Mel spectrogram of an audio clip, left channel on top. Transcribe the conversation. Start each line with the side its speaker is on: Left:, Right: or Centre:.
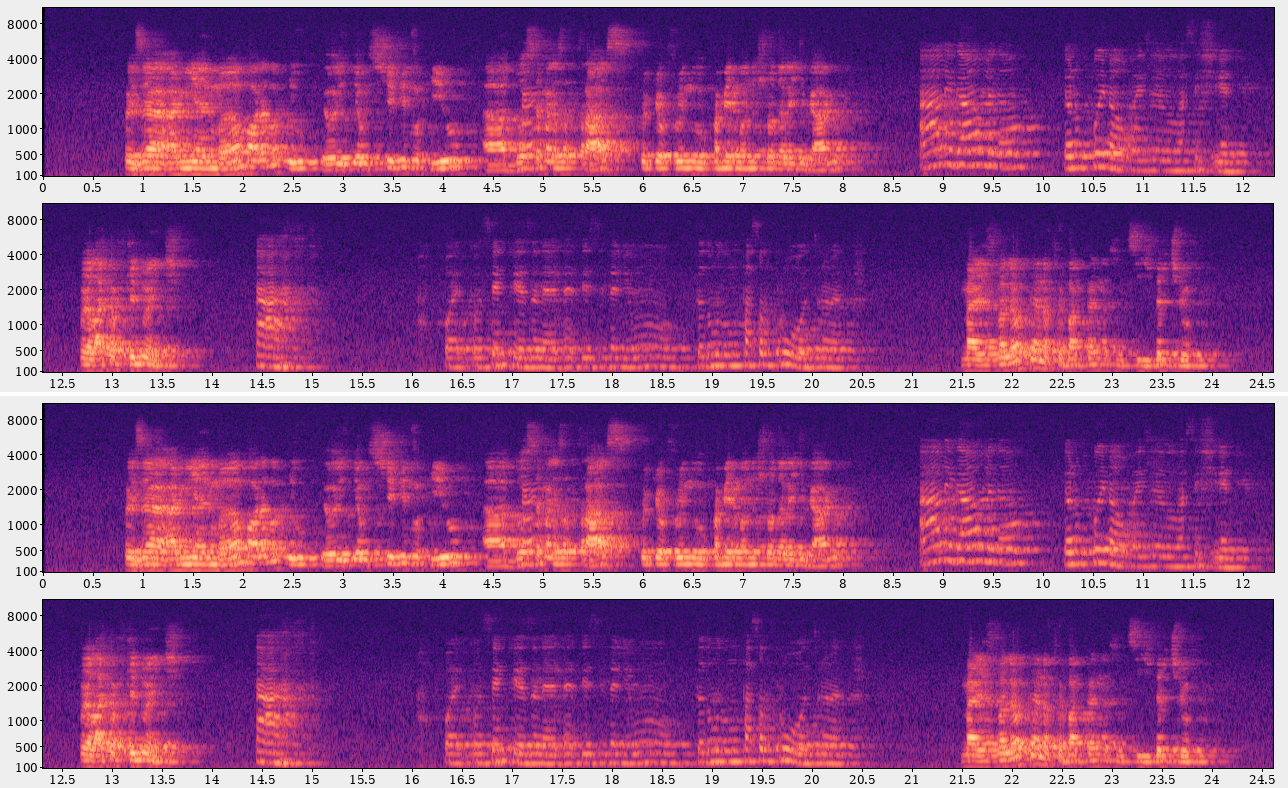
Left: Pois é, a minha irmã mora no Rio. Eu, eu estive no Rio há duas
Right: Ah,
Left: semanas atrás, porque eu fui no, com a minha irmã no show da Lady Gaga.
Right: ah, legal, legal. Eu não fui, não, mas eu assisti.
Left: Foi lá que eu fiquei doente.
Right: Ah, <laughs> foi- com certeza, né? Deve ter sido ali um. Todo mundo um passando pro outro, né?
Left: Mas valeu a pena, foi bacana, a gente se divertiu.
